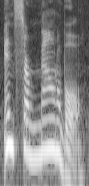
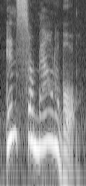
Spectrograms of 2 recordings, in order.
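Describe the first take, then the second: First: "insurmountable" pushed up and louder, falling at the end; stressed word. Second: "insurmountable" much higher and louder, falling hard; stronger repeat. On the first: Telling viewers in a dark place, with "insurmountable" stressed. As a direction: lean hard into "insurmountable", letting it fall. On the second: Repeating it to viewers, "insurmountable" hit at its peak. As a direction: hit "insurmountable" even harder, peaking high. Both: Real, not acted.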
